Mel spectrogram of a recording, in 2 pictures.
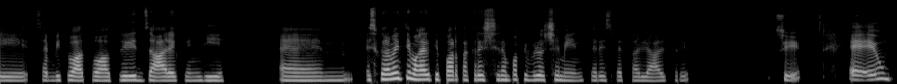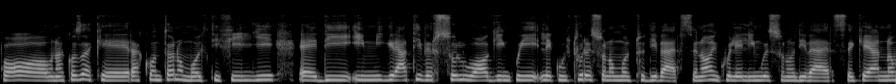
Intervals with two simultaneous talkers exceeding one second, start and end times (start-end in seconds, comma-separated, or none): none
